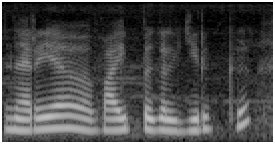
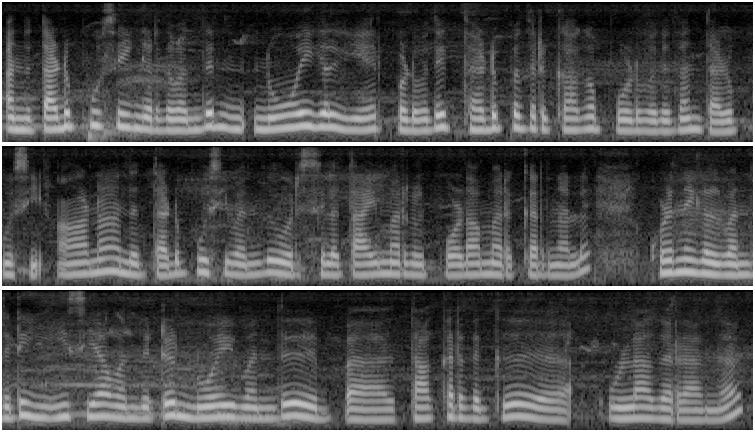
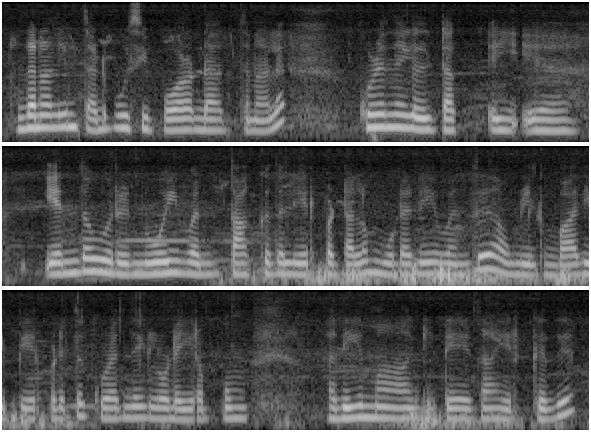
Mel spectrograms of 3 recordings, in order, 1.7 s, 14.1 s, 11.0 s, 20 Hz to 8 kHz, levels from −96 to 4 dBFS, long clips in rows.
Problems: background sounds at intervals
